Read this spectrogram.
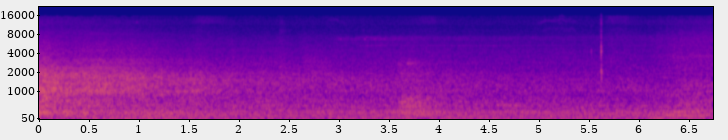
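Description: A scooter engine idles nearby with a low, steady rumble.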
